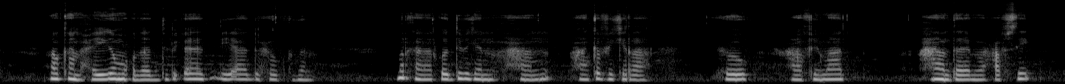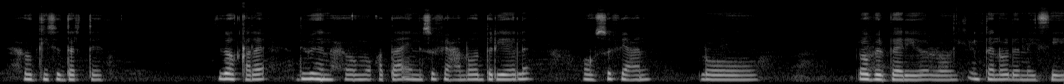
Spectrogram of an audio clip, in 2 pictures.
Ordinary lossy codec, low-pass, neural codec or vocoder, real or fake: none; 19.8 kHz; vocoder, 44.1 kHz, 128 mel bands every 256 samples, BigVGAN v2; fake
